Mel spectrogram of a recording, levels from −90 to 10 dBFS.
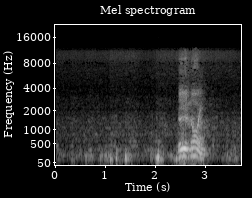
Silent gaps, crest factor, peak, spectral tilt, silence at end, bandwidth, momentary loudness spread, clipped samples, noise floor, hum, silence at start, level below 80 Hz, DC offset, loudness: none; 20 dB; -4 dBFS; -6 dB/octave; 0.7 s; 12 kHz; 23 LU; under 0.1%; -53 dBFS; none; 1.1 s; -58 dBFS; under 0.1%; -21 LUFS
